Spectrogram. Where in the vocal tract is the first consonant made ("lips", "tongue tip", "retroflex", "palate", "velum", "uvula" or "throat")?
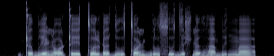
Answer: retroflex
